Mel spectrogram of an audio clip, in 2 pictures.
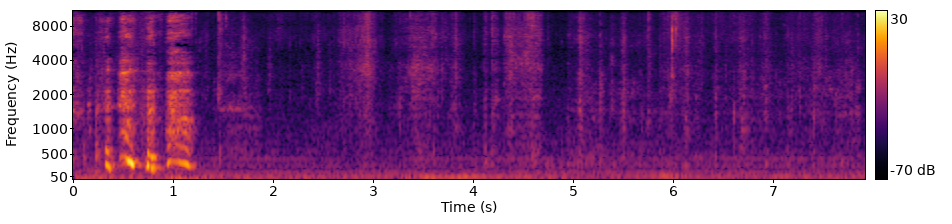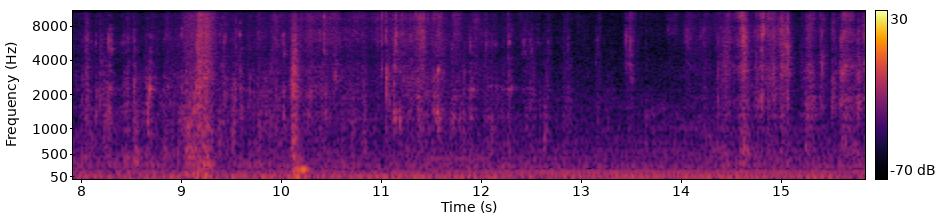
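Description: A person biting and chewing a flatbread salad pizza close to the microphone: soft, scattered crunches and mouth clicks over a faint steady hum, with a short voiced sound in the first second.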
